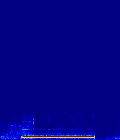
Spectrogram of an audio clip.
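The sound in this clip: A telephone call transfer tone during a call to a payroll-loan service center: a single steady, mid-pitched tone holds for about a second and a half over faint line hiss, then cuts off abruptly.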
